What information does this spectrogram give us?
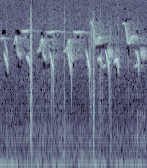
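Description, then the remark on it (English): A rapid series of sharp, high-pitched crossbill calls, short metallic chips repeating quickly and overlapping, fairly quiet over a low background hiss, recorded on a hill while walking down it. “So recording, I'm on my way down the hill and I've met up with crossbills, perhaps the same birds as before.”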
